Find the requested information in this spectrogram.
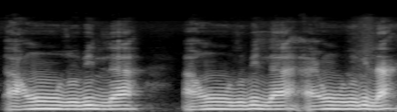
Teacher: A'u itu masih masuk ke dalam hidung. A'udzubillah, a'udzubillah, a'udzubillah, yaitu nanti masuknya ke khaisum semua.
